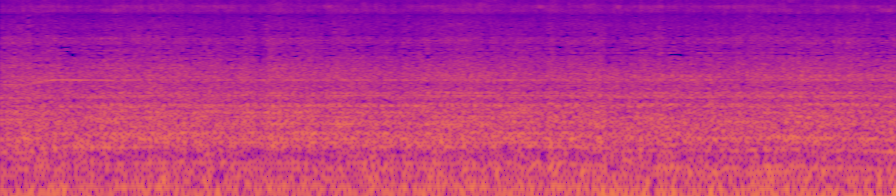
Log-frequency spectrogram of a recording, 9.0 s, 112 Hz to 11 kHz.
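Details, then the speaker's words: HB365 diesel with EGR-type turbocharger, after repairing turbo that scraped at high idle: steady even diesel drone with smooth turbo hiss, no scraping or chatter; turbo running quiet and healthy. "tes Nih setelah repair ya suara engjinnya bisa didengerin sendiri sudah tidak ada kendala lagi pada turbonya"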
